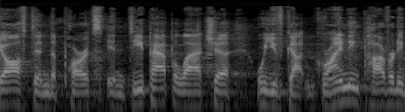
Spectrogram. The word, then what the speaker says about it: Appalachia: who settled in Appalachia, I say Appalachia. I'm from Northeastern Ohio and JD is from central Ohio. So, uh, the vice president pronounces it differently than I do, but it we know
